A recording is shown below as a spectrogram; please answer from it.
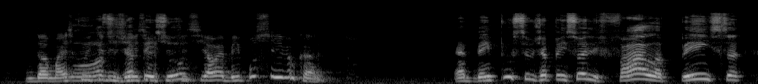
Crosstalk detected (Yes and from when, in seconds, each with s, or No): Yes, from 0.6 s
